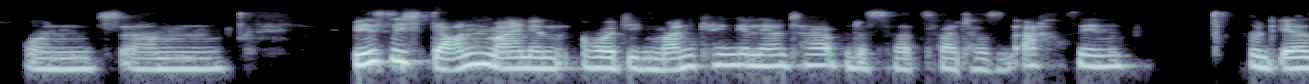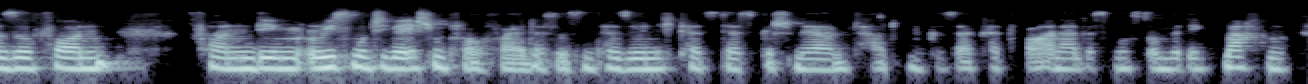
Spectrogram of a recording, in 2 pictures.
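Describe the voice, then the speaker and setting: A somewhat breathy woman speaks at a moderate pace and medium pitch with fairly even intonation and big swings in loudness, in a dry, close sound with no echo. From Germany. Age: 30s. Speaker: needs coach. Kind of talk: interview.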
